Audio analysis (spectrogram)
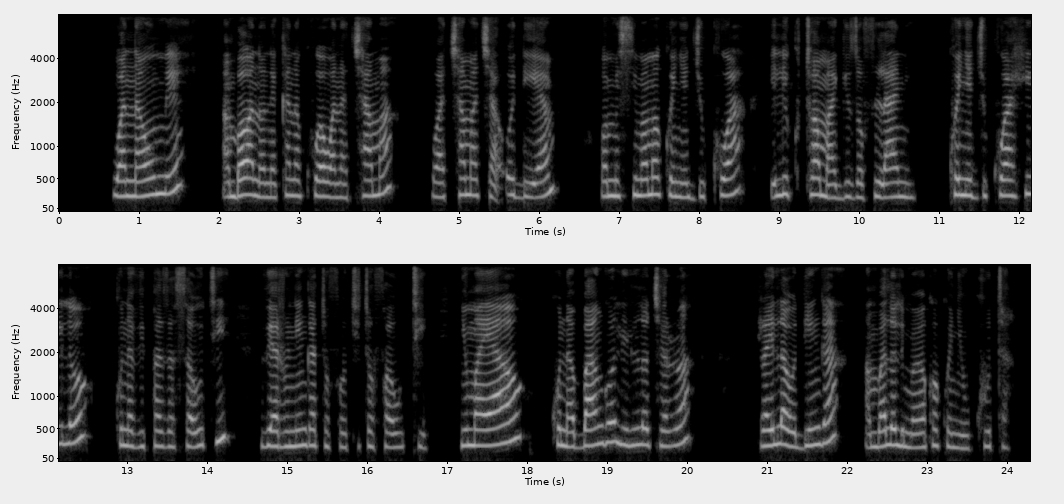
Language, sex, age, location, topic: Swahili, female, 18-24, Kisii, government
